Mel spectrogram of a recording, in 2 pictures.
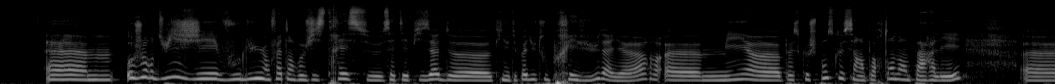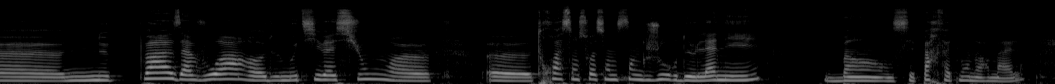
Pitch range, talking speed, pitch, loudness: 185-235 Hz, 130 wpm, 210 Hz, -37 LUFS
